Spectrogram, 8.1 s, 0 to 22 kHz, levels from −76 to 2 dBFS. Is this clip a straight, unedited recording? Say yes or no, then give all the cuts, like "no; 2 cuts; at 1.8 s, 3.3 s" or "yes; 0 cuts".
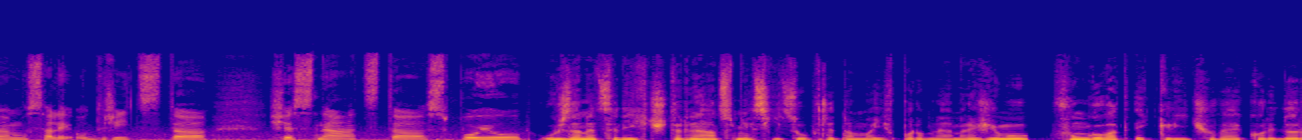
yes; 0 cuts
